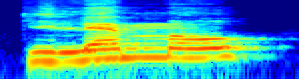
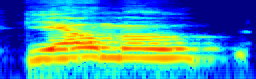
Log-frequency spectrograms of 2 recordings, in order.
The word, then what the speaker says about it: Guglielmo: The second G is silent. Yeah. So Guglielmo Vicario. Yeah. Guglielmo. Flipping hell. Guglielmo. Clip it. That's a gelato. I was pronouncing it properly, man. So it's Guglielmo Vicario. There. Yeah. There. G silent.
